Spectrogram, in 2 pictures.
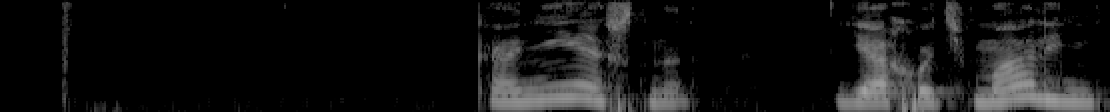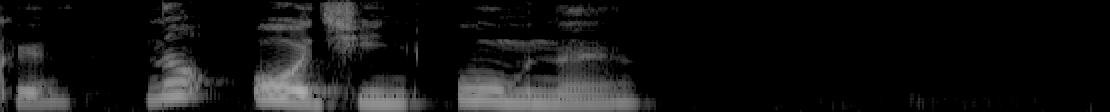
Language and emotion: Russian, positive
